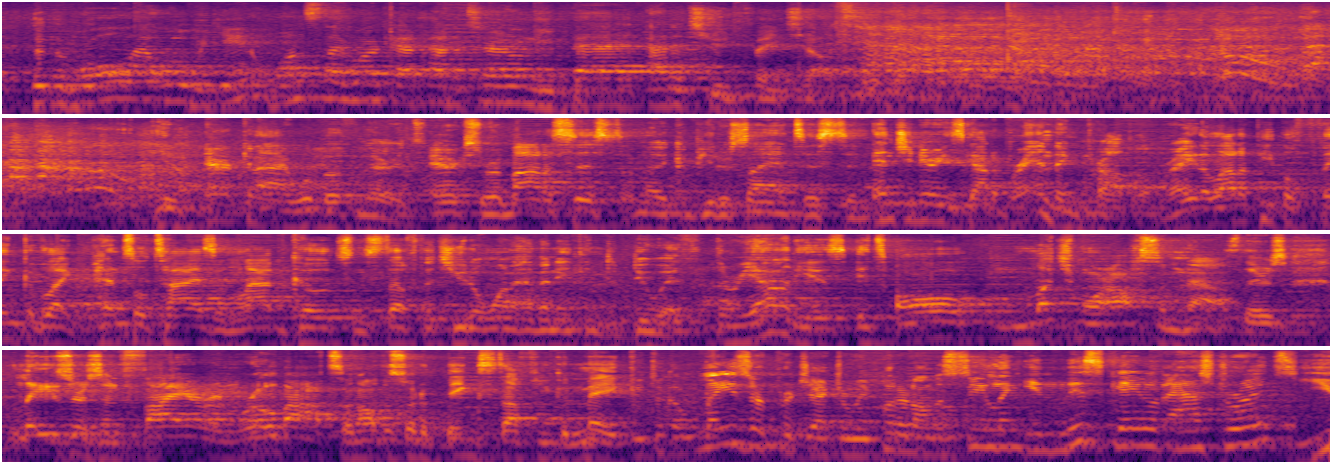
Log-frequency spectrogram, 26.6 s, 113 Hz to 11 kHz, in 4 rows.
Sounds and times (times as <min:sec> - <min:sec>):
Speech: 0:00.0 - 0:04.3, 0:07.4 - 0:26.5.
